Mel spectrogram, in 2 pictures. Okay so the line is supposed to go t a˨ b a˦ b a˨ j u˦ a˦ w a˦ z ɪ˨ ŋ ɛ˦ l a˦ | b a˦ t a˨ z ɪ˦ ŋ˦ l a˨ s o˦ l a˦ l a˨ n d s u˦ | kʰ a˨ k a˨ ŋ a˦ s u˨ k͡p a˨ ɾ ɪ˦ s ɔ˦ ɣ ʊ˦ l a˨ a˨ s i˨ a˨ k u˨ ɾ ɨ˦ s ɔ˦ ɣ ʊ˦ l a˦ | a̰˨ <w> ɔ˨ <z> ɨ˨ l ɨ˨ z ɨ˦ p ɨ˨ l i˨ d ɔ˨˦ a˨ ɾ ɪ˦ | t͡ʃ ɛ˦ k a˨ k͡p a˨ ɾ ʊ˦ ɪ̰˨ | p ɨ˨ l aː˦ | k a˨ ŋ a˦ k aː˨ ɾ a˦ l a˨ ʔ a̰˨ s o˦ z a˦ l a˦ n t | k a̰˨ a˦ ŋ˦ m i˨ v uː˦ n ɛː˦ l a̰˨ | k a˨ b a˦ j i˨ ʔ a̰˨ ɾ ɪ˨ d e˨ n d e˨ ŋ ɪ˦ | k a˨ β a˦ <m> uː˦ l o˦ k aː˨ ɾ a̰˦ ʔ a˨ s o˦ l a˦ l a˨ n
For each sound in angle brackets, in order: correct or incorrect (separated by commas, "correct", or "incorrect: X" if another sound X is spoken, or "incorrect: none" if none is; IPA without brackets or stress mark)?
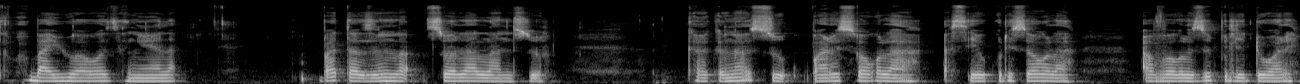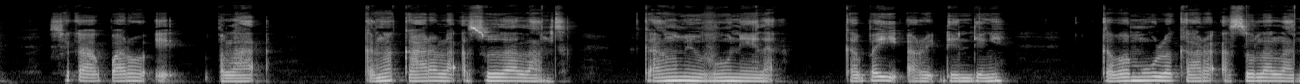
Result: incorrect: v, incorrect: ɣ, correct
